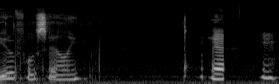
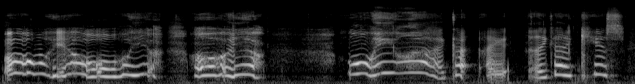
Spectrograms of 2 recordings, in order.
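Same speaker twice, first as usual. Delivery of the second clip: much higher and louder, jubilant oh yeahs; thrilled shouting; 10 semitones higher, 6 dB louder than usual. Pretend. Stickers cheering loudly after Sally's kiss, thrilled. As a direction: whoop it out like you just got kissed.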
